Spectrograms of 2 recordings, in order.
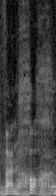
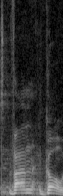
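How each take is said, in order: First: The name is pronounced with Dutch sounds. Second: The name is pronounced with English sounds.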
